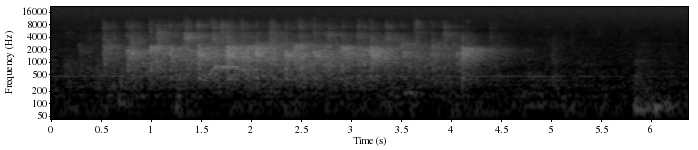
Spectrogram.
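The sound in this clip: A church audience applauds to welcome a speaker, with clapping that swells quickly and holds for a few seconds before tapering off to a faint patter.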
